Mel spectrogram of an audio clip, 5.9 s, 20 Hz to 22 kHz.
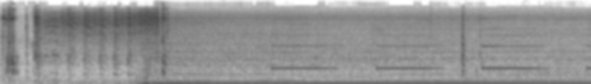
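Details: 2006 Saab 9-3 2.0T: short crank, quick catch, then smooth steady idle with soft chimes on top; normal, healthy start.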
